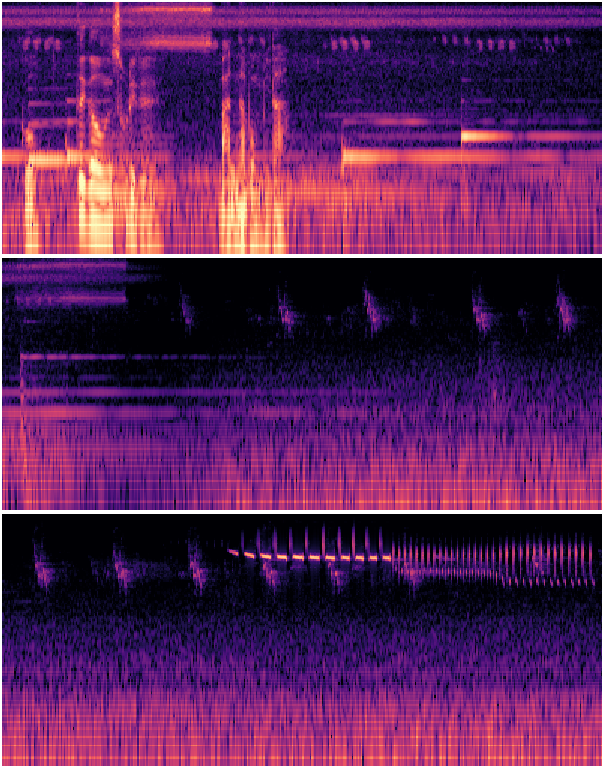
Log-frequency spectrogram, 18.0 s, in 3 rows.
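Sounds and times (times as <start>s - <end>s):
rapid bird trill: 0.0s - 7.2s, 14.0s - 18.0s
buzzy bird trill: 0.0s - 7.3s, 14.0s - 18.0s
songbird chirping: 0.0s - 18.0s.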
